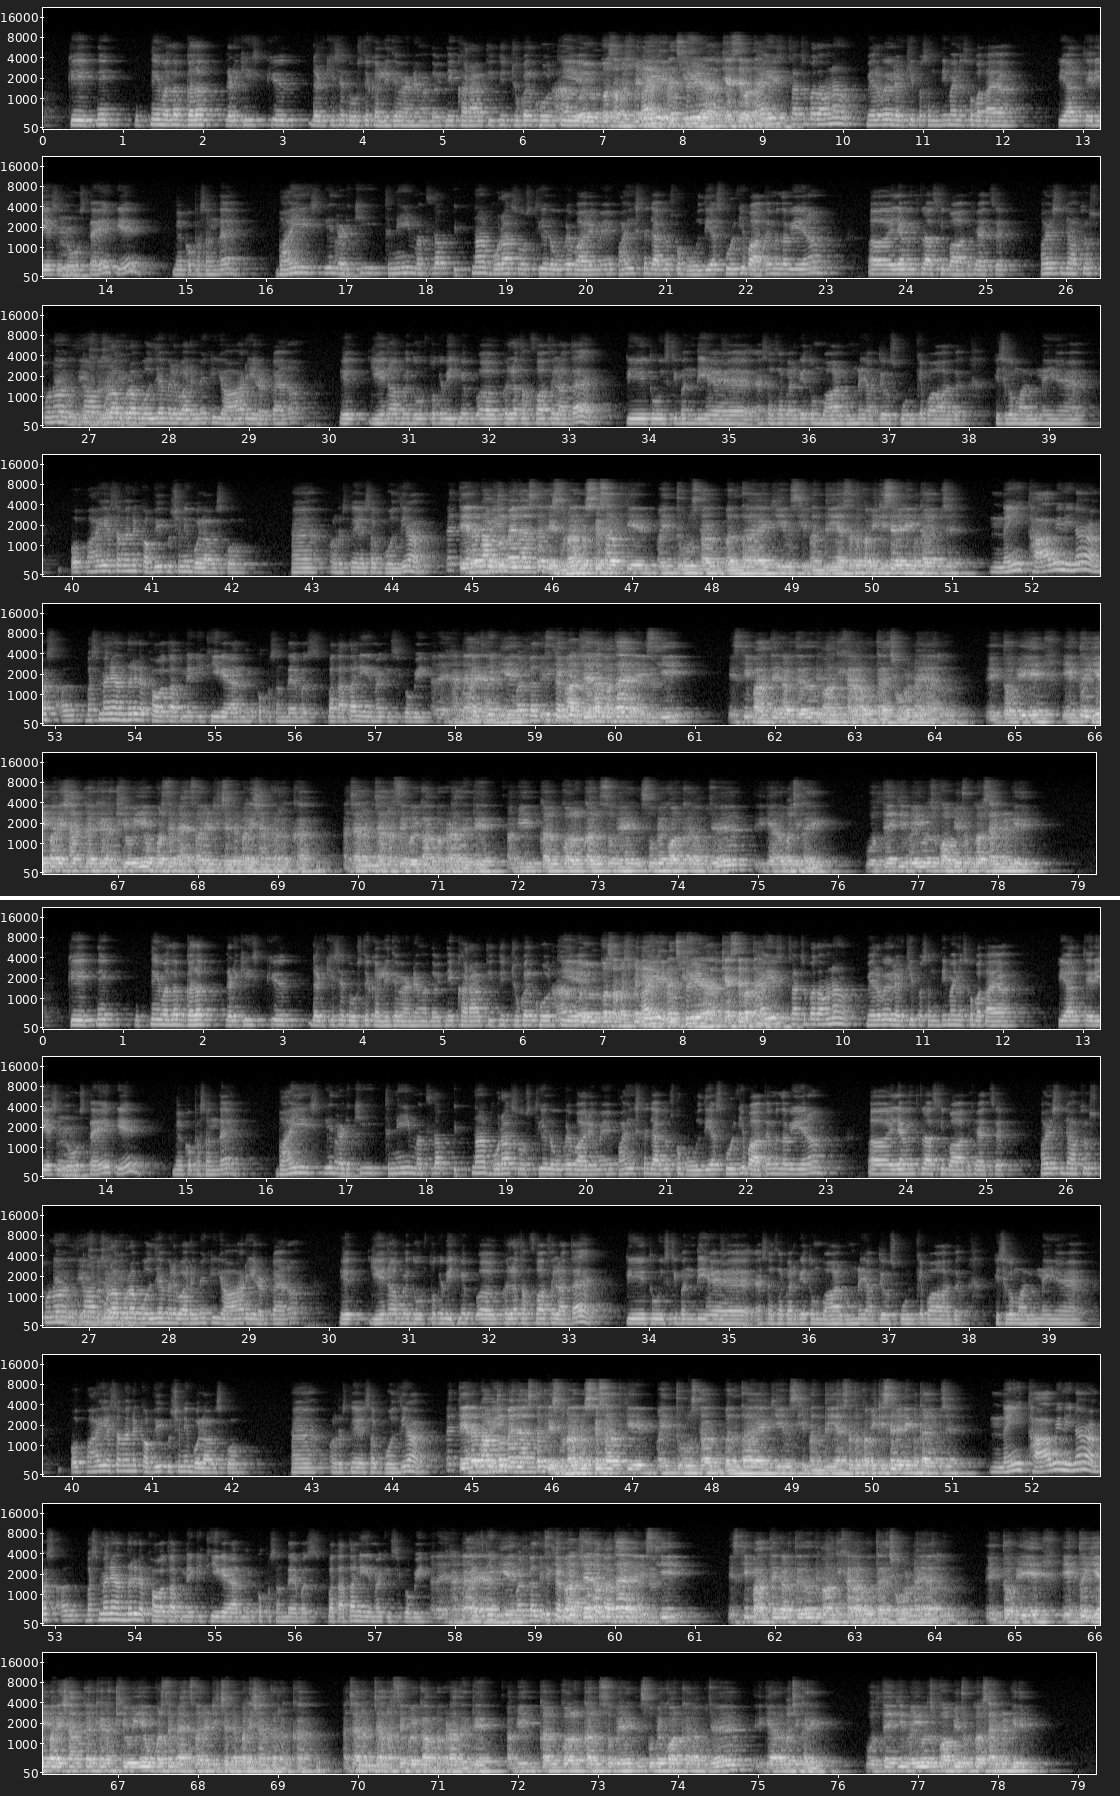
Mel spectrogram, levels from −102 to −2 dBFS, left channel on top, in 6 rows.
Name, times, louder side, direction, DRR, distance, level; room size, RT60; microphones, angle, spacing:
voice 1, 0.3-0.9 1.3-6.8 7.5-8.3 8.8-12.1 12.7-14.4 14.8-15.6 16.1-18.2 18.6-23.0 23.5-25.2 25.7-29.6 30.1-33.3 33.7-37.9 38.3-39.4 40.0-42.1 42.7-44.4 44.9-45.5 51.5-57.6 58.1-60.5 70.0-70.3, right 1 dB, 15° right, 5 dB, 0.3 m, -30 dB
voice 2, 6.4-9.2 13.4-13.6 26.6-27.4 44.8-51.0 57.7-58.8 59.2-60.8 61.4-64.2 64.6-69.4 69.8-71.6 71.9-75.8 76.3-78.3, right 1 dB, 70° right, -3 dB, 1.5 m, -25 dB
4.8 x 4.4 x 2.4 m, 0.68 s
head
